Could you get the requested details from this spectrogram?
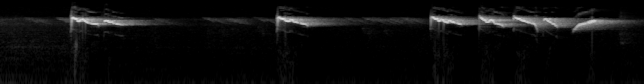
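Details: Buxtoni white-eye singing in the ngalas style, used as a lure to provoke other white-eyes into answering: high, thin, downward-slurred chirps, two single notes, then a rapid run of four overlapping descending notes.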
